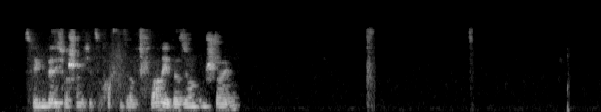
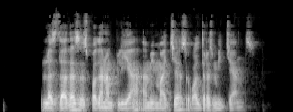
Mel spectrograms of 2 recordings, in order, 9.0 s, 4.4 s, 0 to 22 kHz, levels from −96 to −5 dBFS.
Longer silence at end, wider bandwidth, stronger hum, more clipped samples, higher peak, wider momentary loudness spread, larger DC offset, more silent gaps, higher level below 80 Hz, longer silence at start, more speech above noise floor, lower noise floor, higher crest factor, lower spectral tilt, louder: about the same, 0.5 s vs 0.6 s; second, 7.6 kHz vs 13.5 kHz; neither; neither; second, -14 dBFS vs -2 dBFS; first, 18 LU vs 12 LU; neither; neither; second, -76 dBFS vs -52 dBFS; second, 0.4 s vs 0.6 s; about the same, 55 dB vs 57 dB; first, -86 dBFS vs -78 dBFS; about the same, 22 dB vs 20 dB; about the same, -3 dB/octave vs -4 dB/octave; second, -31 LUFS vs -21 LUFS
